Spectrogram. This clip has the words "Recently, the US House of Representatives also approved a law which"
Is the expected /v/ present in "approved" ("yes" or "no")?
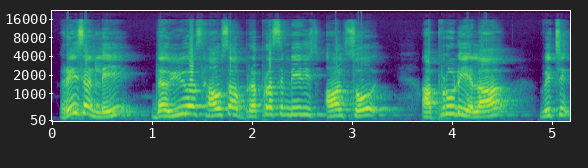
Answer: no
